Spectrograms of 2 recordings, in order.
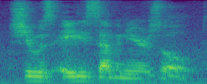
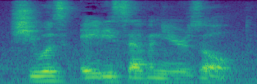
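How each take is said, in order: First: It is spoken a little faster. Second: It is spoken slowly. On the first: "a little bit faster" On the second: "let's say it slowly"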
